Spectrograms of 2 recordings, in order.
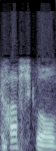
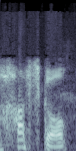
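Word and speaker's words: Khövsgöl: And speaking of Lake Hufskull, am I saying it correctly? Hufskull. Hufskull. Yes.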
